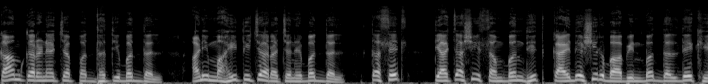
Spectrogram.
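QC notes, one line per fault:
No faults were found in the speech. Nothing in the audio calls for a note.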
